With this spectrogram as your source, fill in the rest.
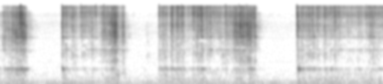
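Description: Long nails scratch and tap the ribbed, rough glazed side of a medium grey stone-look ceramic planter, hollow and holding a plant. Bright, raspy scratching comes in repeated passes, each opening with a faint ringing tone from the pot, and short gaps between them.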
